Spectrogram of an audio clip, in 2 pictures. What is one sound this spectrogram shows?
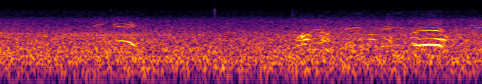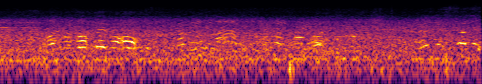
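Football players shout to each other across the pitch.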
